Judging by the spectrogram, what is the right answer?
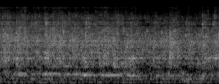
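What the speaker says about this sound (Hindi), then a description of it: "अब हम इस तरह से इडली और खमन का जो पॉट आता है वो लेंगे और उसमें पानी डालेंगे" Water pours steadily from a tap into an idli khaman cooker pot, a continuous broadband rush filling the vessel at close range with no pauses and no one speaking.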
